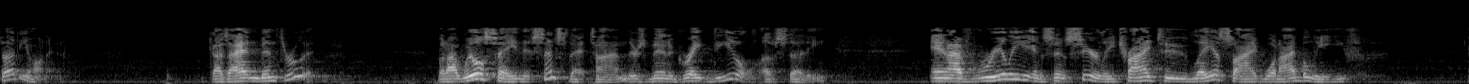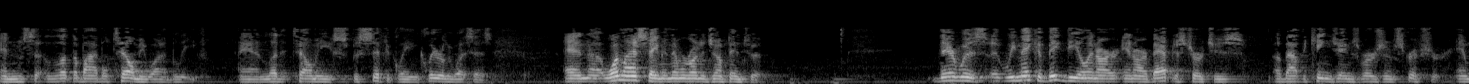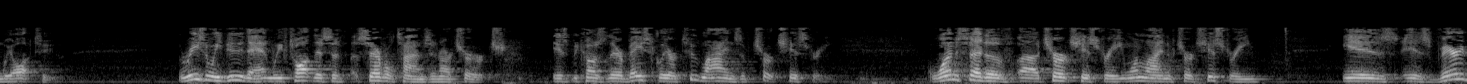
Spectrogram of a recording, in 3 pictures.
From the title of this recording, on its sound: Ketha Heights Baptist Church ~ Live Broadcast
